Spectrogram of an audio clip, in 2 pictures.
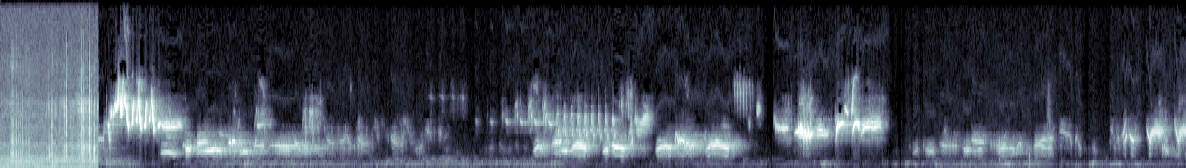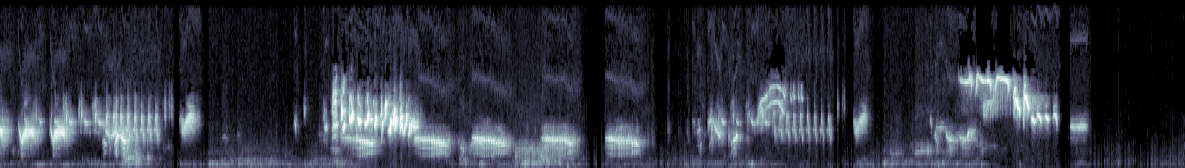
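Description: A songbird singing in a run of short, varied phrases of high chirps and trills, with short pauses between them. A faint outdoor hiss cuts off abruptly about a second in, just before the singing begins.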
